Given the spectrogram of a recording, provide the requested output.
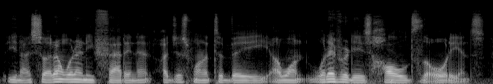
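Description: A man's voice: sits low, little pitch movement, fast, vocal fry, mellow, no room sound. An Australian man, a documentary filmmaker, chatting enthusiastically in a radio interview, with lots of fillers and restarts.

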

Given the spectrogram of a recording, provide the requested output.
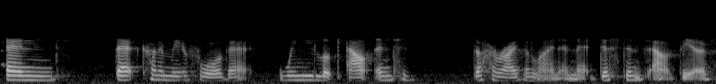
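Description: A young woman talks in a slow, reflective way, often pausing to find the right words. Her voice carries a gravelly fry, and it comes through thin and phone-like. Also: mid-range voice. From New Zealand. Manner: thoughtful, searching, many pauses. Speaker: photographic artist, guest. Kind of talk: reflective interview talk. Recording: tinny phone-line sound.

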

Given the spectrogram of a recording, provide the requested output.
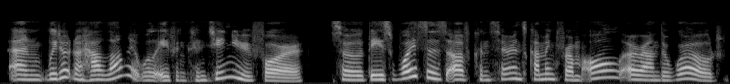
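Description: A woman's voice: medium pitch, no echo. Woman's translation voice-over, dull lo-fi audio. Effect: translation voice-over of a speaker. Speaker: interpreter. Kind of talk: interpreting a forum speech. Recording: dull lo-fi online forum audio.

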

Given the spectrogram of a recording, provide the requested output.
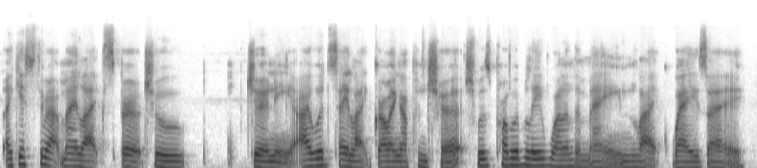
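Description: Creaky, hesitant New guest. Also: medium pitch, fairly even intonation, normal speed. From New Zealand. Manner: hesitant, many ums, laughs lightly. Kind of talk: casual interview chat.

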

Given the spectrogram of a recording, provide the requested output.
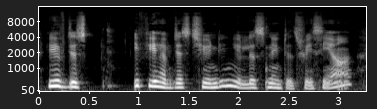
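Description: A woman presenting live on AM community radio, reading announcements in a halting, stumbling way. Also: fairly low pitch, expressive, gravelly, a little mellow. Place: radio studio.

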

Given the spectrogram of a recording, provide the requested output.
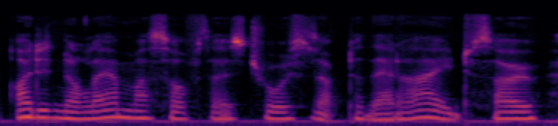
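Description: Seventy years old, a woman shares her personal story during a group conversation, reflective and candid. Her low-pitched voice keeps a steady tone at a moderate pace.

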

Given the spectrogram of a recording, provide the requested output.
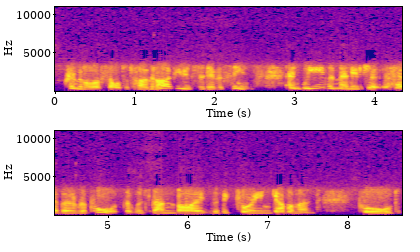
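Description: A woman gives explanatory answers as an interview guest. Her voice is low for a woman and comes through a thin, narrow phone line with no room sound. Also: no room sound. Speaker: interview guest, author and academic. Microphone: telephone.

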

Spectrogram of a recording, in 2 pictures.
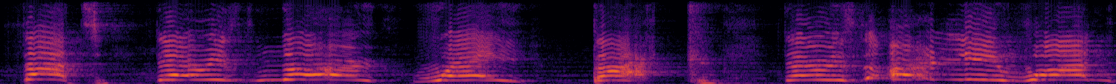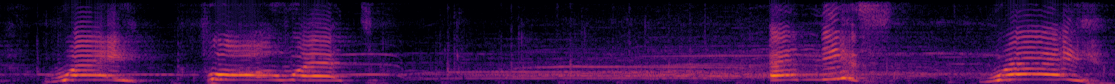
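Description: A woman's voice: very high-pitched, fairly bright tone. A woman from Palestine speaking as MC at an outdoor rally, impassioned and leading the crowd in call-and-response chants.

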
